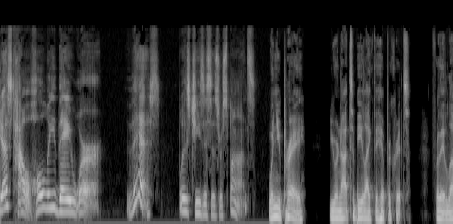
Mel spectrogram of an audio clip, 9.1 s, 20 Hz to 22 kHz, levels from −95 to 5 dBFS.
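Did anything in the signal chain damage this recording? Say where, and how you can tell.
Yes. The damage is in the compressed stream, at the codec or storage stage: damaged data in a compressed stream at 7.13 s, between "you are not to" and "like the". Corrupted bytes there make the decoder misread those frames and lose sync until it locks onto a later valid frame header. What you hear is a very brief chirp or blip, about 14 ms, cutting into the speech at that point.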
